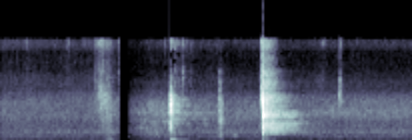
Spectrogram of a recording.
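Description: Handling noise from a hand-held phone: a few scattered light clicks and knocks over quiet room tone, with a short rustle about two and a half seconds in. The sound drops out completely for a moment about a second in.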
